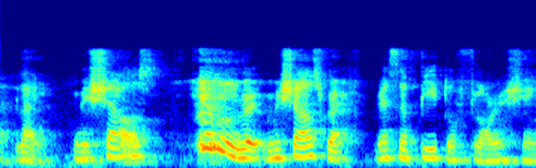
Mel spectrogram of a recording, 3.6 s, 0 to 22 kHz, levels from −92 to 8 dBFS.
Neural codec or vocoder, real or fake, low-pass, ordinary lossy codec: codec, 16 kHz, 8 kbps, FreqCodec, smaller model; fake; none; none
